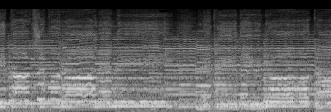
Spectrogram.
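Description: A women's vocal trio singing a Ukrainian hymn in harmony, the voices wavering with vibrato, over sustained instrumental accompaniment.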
